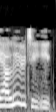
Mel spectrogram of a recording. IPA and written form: əˈluːtɪk (Alutiiq)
